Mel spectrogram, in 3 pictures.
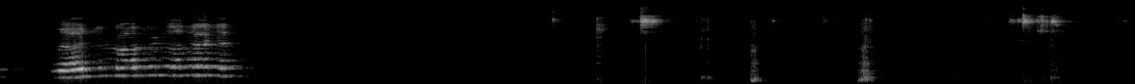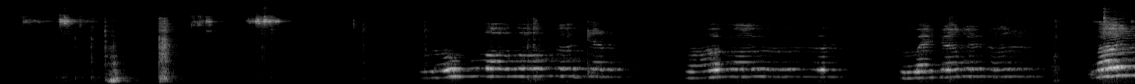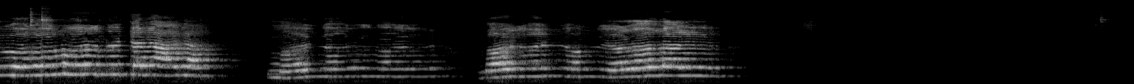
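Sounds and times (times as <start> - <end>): child singing: 0.6 - 2.4, 15.6 - 17.6, 18.2 - 19.7, 20.4 - 21.7, 22.3 - 30.0
metallic clinks and jingles: 6.3 - 8.7, 9.8 - 12.5, 13.2 - 14.3.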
